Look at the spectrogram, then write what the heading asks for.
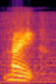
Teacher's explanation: Я не буду грузить слишком сильно теории. Это значит, двойной звук «э» сильное, «и» слабое. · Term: дифтонг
